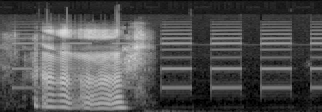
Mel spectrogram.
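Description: An alarm clock in the Doki Doki video game beeps in four short, evenly spaced bursts, preceded by a drawn-out, groaning human voice.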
